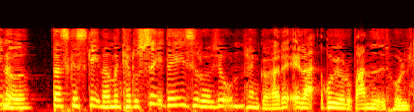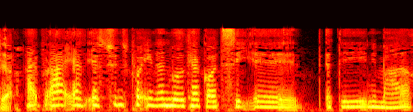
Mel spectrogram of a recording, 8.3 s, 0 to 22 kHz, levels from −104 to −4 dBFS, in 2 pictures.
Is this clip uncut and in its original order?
no; 1 cut; at 2.4 s

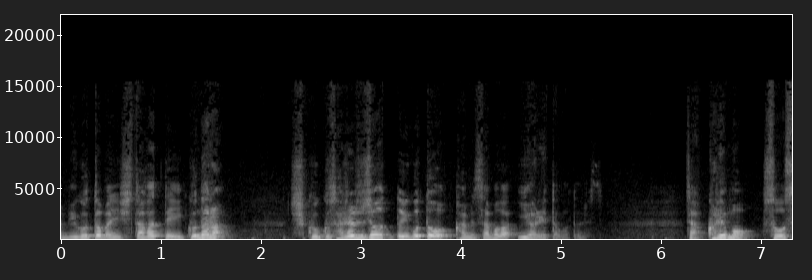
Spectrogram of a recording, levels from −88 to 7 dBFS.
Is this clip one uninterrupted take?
yes; 0 cuts

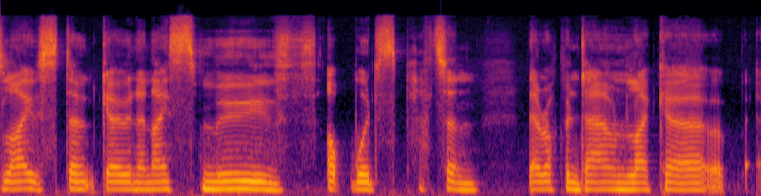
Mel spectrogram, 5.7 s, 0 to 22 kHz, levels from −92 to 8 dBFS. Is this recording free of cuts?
yes; 0 cuts

